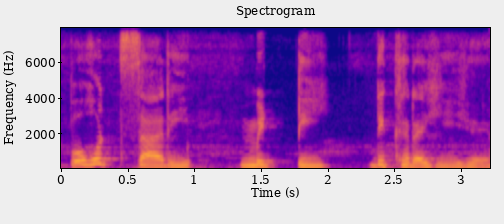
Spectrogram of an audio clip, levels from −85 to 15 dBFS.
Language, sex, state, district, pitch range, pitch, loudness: Hindi, female, Madhya Pradesh, Bhopal, 185-220 Hz, 200 Hz, -15 LUFS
